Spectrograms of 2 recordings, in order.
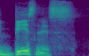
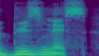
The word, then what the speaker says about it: business: to plan to start business. Plan, prévoir. On est en plein dans l'objectif. Parfait. Et business, OK. To start. Et business, c'est pas un buziness. Business, accentuation sur la première syllabe.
